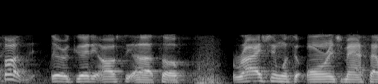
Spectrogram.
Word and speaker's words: Raijin: can always remember because ridin rhymes with riding we're on work on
